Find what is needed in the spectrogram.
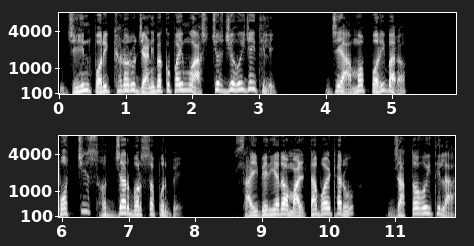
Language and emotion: Odia, surprised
